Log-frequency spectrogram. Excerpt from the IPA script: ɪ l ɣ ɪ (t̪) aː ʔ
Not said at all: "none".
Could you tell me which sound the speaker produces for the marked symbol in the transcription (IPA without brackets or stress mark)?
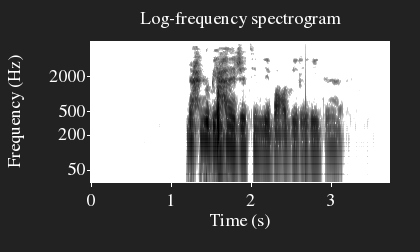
d̪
